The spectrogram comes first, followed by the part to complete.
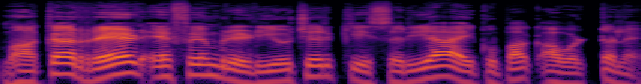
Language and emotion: Goan Konkani, neutral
